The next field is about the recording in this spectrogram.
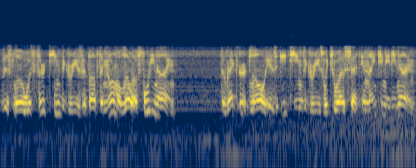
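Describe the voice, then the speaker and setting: A male weather radio announcer comes through a narrow, tinny radio signal with light noise. His voice is mid-pitched and synthetic, reading forecasts and data in a formal, measured, automated way. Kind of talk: scripted marine forecast and weather report reading. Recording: noisy, tinny, band-limited weather radio broadcast.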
